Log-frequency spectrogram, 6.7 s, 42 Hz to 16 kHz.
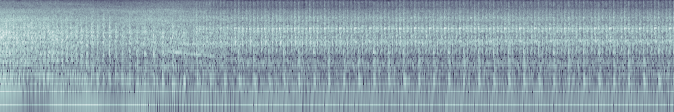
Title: Volvo v70 2.0d knocking noise from clutch?? Dual mass flywheel??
